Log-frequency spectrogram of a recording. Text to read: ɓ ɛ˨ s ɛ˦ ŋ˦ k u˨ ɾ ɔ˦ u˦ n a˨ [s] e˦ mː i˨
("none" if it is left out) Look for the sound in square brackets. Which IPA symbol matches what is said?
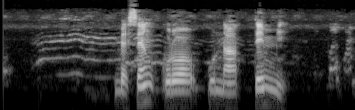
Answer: t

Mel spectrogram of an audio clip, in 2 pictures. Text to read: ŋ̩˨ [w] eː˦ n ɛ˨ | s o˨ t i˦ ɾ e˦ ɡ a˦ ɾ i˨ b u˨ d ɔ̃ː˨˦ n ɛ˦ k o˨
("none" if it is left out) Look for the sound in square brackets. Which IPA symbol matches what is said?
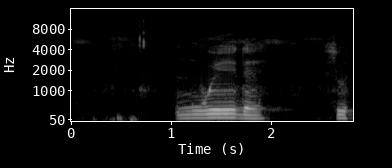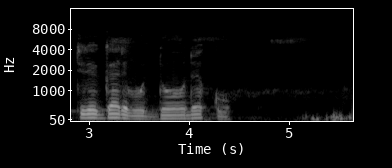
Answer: w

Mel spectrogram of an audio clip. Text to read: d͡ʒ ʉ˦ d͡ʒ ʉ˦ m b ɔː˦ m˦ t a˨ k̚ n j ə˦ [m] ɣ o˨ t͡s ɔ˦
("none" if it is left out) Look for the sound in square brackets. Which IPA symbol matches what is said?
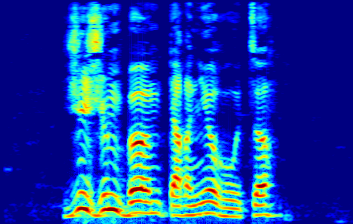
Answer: none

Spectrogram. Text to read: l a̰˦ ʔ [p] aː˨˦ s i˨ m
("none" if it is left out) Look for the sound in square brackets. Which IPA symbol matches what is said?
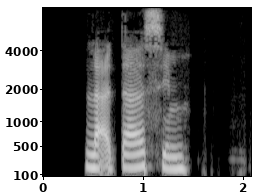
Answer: t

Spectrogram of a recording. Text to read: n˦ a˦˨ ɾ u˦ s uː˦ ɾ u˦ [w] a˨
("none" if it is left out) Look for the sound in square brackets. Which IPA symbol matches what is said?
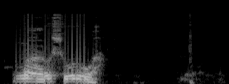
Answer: w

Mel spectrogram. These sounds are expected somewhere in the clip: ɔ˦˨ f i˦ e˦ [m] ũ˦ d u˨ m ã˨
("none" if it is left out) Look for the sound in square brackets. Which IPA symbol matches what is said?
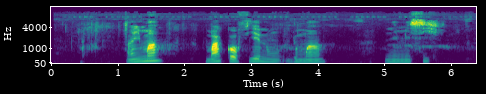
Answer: n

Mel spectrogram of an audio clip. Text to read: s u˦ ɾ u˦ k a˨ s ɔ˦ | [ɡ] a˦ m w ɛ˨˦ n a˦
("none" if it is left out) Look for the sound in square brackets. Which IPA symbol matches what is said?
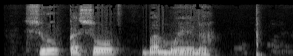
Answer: b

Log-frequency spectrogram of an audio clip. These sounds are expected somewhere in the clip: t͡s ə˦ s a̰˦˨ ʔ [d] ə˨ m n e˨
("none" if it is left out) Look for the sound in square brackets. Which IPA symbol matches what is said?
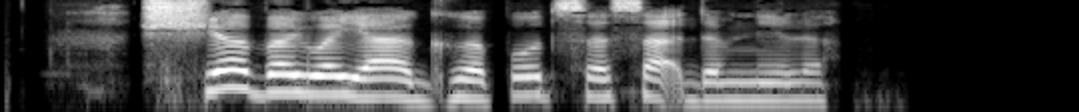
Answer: d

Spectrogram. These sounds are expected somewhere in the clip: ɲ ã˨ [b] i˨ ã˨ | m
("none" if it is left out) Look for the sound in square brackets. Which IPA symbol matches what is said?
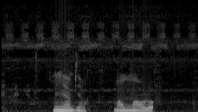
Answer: b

